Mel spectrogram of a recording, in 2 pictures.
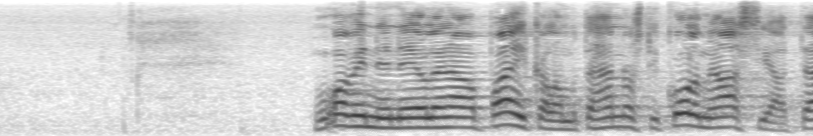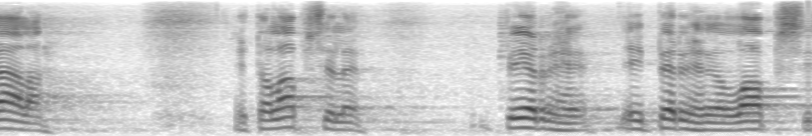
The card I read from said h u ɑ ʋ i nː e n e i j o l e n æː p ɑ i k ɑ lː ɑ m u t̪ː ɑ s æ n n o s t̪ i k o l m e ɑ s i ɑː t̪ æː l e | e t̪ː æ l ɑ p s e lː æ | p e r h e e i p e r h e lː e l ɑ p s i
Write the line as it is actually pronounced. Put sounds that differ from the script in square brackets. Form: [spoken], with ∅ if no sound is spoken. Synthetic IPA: h u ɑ ʋ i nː e n e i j o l e n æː p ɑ i k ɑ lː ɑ m u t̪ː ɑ [h] æ n n o s t̪ i k o l m e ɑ s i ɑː t̪ æː l [æ] | e t̪ː æ l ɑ p s e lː [e] | p e r h e e i p e r h e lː e l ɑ p s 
